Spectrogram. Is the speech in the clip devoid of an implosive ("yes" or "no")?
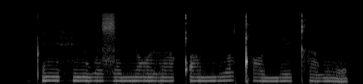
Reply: yes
